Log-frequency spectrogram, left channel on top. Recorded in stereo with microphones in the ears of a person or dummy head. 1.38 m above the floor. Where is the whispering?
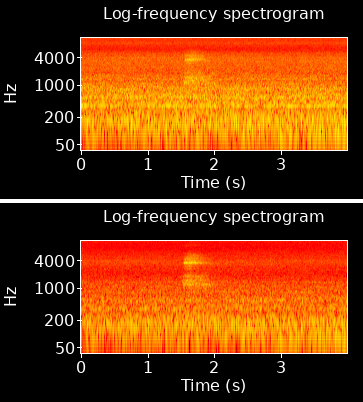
40° right (ahead or behind), 7 m.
